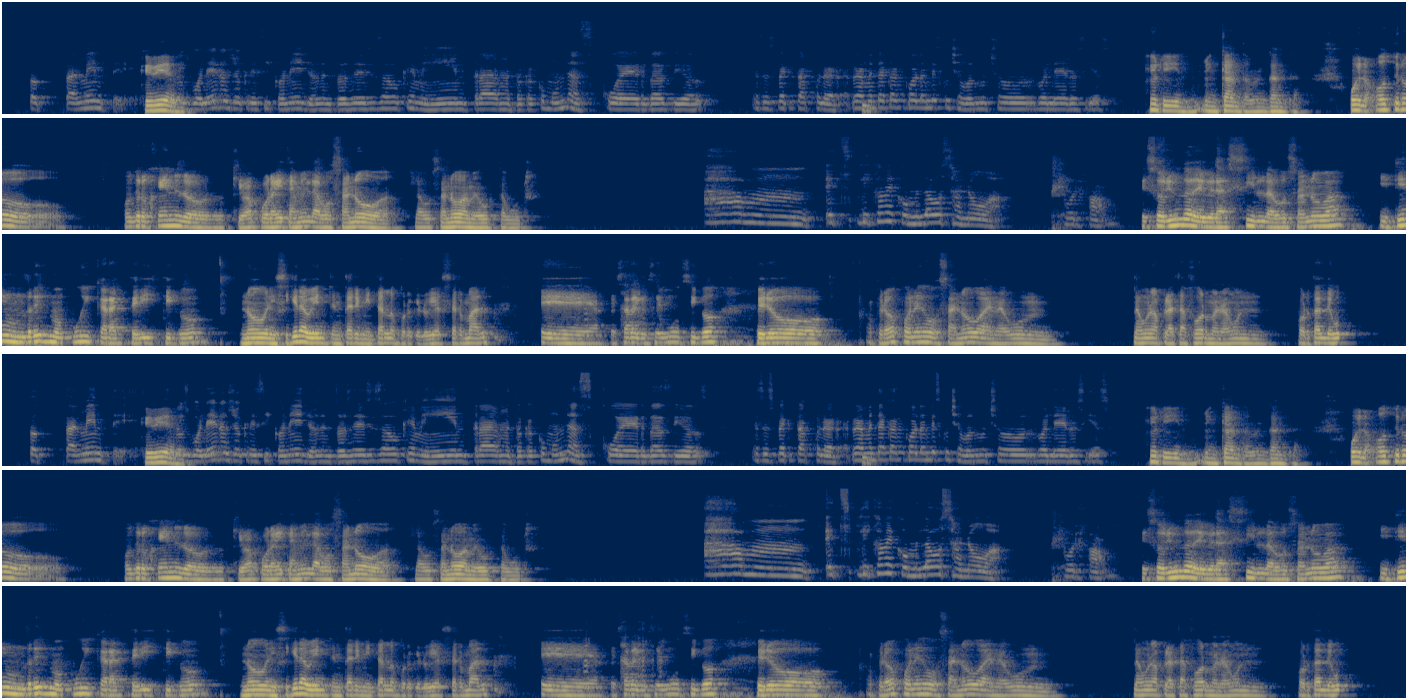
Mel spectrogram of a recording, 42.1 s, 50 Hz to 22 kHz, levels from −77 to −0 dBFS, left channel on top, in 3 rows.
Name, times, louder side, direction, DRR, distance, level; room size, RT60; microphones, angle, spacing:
voice 1, 0.3-7.0 7.5-11.1 21.1-24.1 24.6-25.2 28.4-29.1 33.0-33.2 33.9-34.0 34.3-34.7 35.4-35.6 40.2-40.4, right 2 dB, 40° right, 0.8 m, -39 dB
voice 2, 1.4-1.8 8.6-8.7 11.4-14.7 15.3-19.3 24.5-24.7 25.4-30.1 30.5-33.0 33.5-36.4 36.7-38.6 39.4-40.7 41.0-41.5, left 2 dB, 30° left, 0.5 m, -23 dB
10.0 x 8.5 x 3.5 m
head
